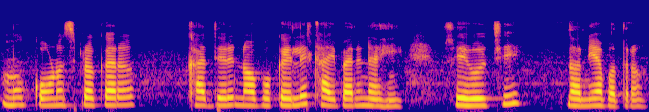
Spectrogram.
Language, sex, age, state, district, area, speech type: Odia, female, 18-30, Odisha, Ganjam, urban, spontaneous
